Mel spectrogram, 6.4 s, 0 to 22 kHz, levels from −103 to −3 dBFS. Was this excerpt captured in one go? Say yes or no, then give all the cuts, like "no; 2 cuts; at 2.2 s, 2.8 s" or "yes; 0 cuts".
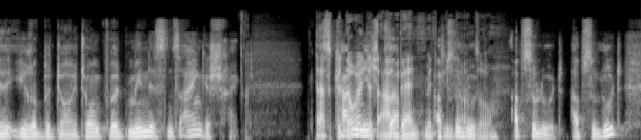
no; 1 cut; at 4.0 s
